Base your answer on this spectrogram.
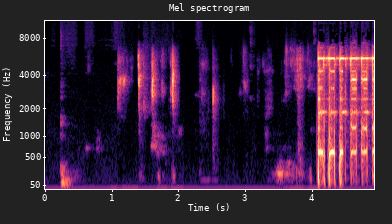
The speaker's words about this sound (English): But as soon as you plug it up, it'll give you a bunch of beeps saying that it's armed and you have your controller.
